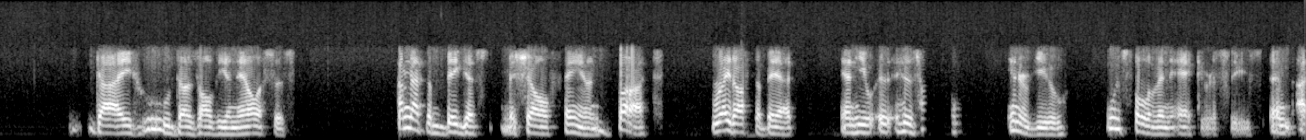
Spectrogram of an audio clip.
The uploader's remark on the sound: we take your calls in open phones across America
